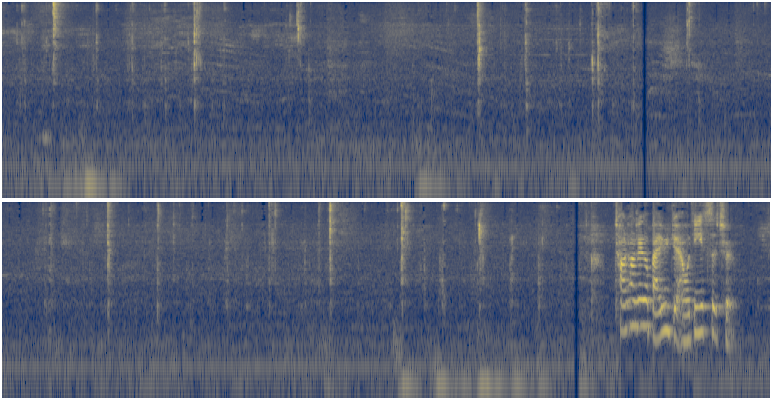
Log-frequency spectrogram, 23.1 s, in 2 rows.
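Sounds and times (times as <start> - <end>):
person chewing donut: 0.0 - 20.5
steady low hum: 0.0 - 23.0
wet mouth clicks and smacks: 7.1 - 7.4.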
